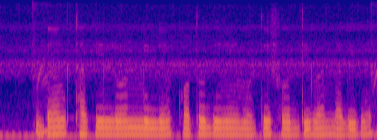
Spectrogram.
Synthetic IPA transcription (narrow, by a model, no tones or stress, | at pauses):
bɛŋkt̪ʰakilonːilekɔt̪od̪ineɾmod̪ʱːeʃod̪d̪ibaɾlaɡibe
